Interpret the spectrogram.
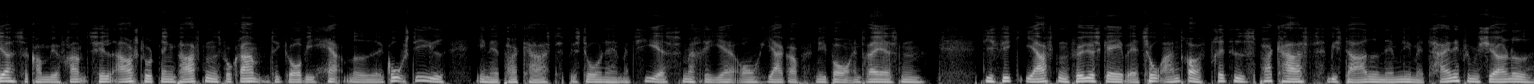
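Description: Throughout the speech there is imaging from linear upsampling. The band stops near 4 kHz, which points to an 8 kHz source raised to 44.1 kHz by straight-line interpolation between samples. That crude filter dulls the top of the original band and lets a mirrored copy of the spectrum through, the first image sitting between 4 and 8 kHz at roughly 35 dB below the speech. It is heard as a faint metallic shimmer riding on sibilants.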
